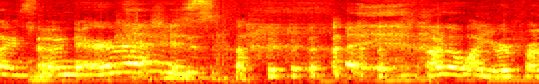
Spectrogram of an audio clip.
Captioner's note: laughter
